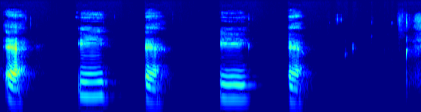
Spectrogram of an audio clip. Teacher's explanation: Your tongue will go from way high for the e, pop down a little bit, still going to be flat and high for that ih. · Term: short i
